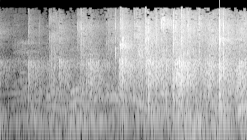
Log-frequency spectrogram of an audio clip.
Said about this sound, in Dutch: Dit zijn de wappies die nu klappen, dat snap je wel.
